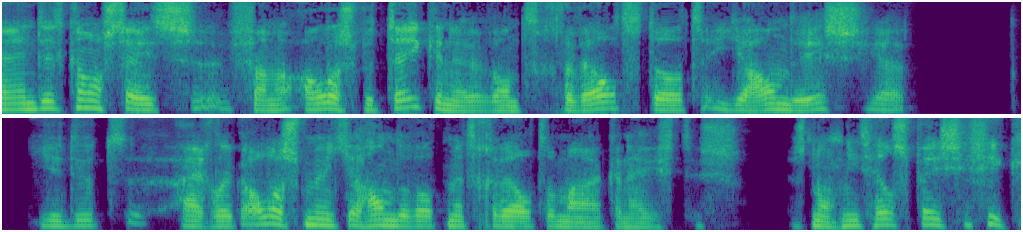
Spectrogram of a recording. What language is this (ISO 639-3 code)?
nld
